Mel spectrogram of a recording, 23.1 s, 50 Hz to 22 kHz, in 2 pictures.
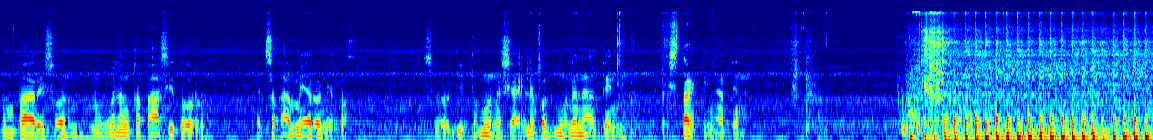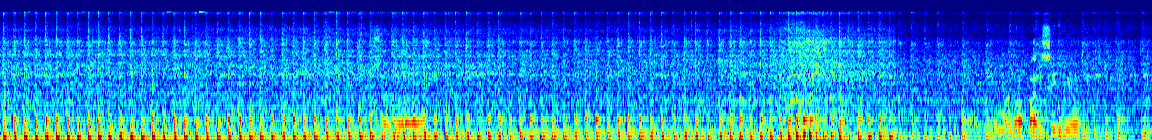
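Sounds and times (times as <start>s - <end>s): motorcycle engine idling: 9.4s - 23.0s.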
